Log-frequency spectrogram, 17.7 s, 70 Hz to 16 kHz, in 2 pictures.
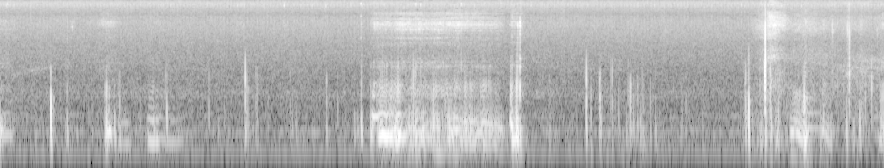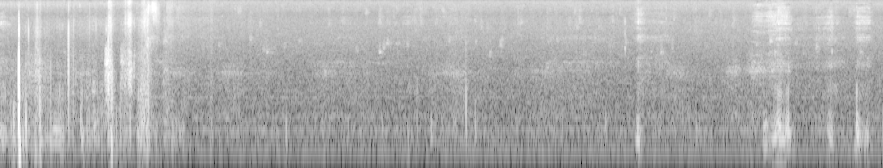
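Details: Sleeping 5-month-old Pembroke Welsh Corgi puppy snoring: quiet, irregular snoring and snuffling, with a few rustles and clicks in the room.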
